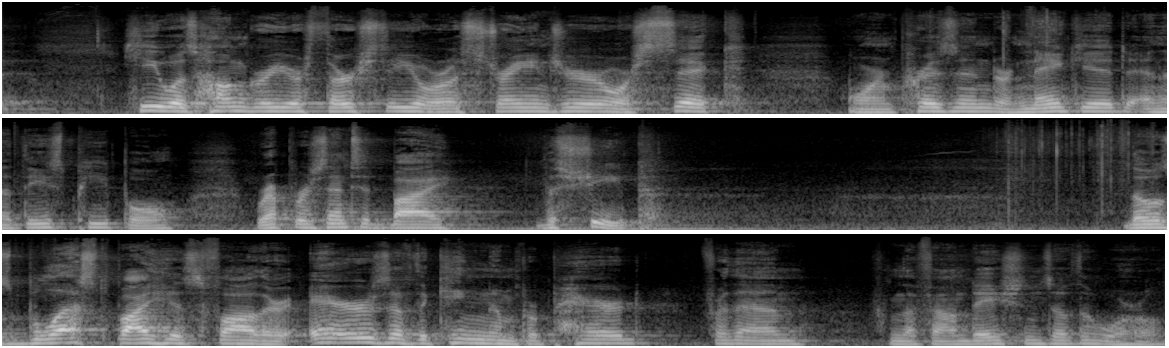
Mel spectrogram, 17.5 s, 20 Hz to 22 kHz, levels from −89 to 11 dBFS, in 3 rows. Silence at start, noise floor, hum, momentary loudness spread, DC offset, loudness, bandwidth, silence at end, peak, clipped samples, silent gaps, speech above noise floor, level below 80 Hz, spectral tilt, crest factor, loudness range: 0 s; -49 dBFS; none; 16 LU; under 0.1%; -22 LUFS; 18 kHz; 0 s; -4 dBFS; under 0.1%; none; 28 dB; -48 dBFS; -6.5 dB/octave; 18 dB; 7 LU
